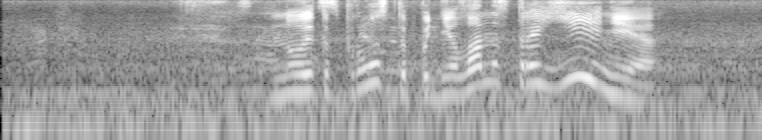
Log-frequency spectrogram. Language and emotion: Russian, positive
